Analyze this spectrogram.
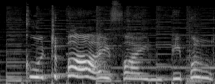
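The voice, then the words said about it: Put-on medieval accent. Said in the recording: “do your best medieval accent ... cosplaying as Lady Guinevere”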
